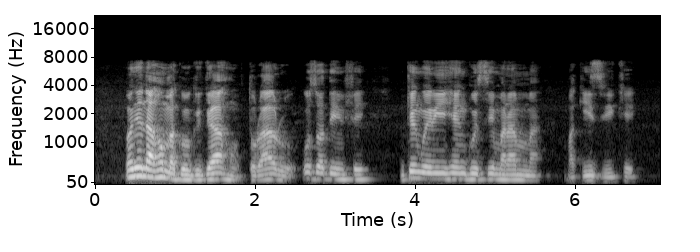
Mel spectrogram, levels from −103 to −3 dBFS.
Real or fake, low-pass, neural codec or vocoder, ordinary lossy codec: real; 7.2 kHz; none; none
